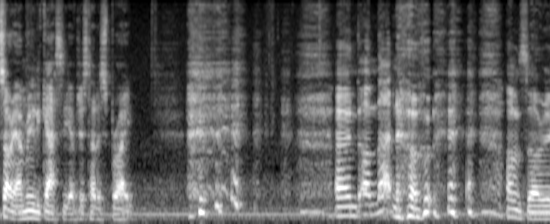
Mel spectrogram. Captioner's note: laughs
